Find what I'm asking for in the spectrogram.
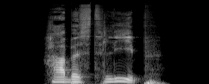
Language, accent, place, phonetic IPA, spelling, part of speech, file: German, Germany, Berlin, [ˌhaːbəst ˈliːp], habest lieb, verb, De-habest lieb.ogg
- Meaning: second-person singular subjunctive I of lieb haben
